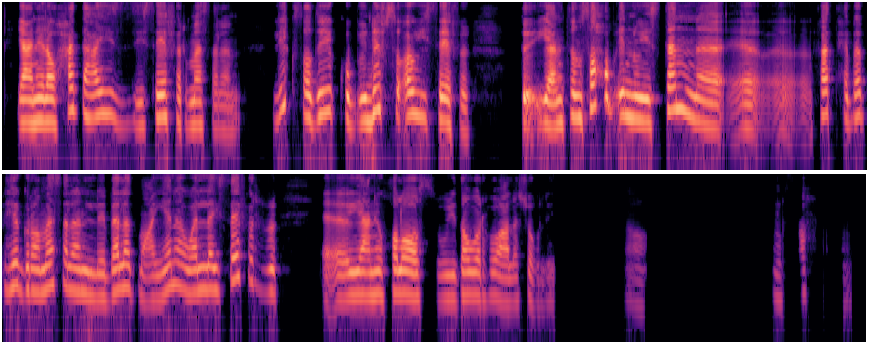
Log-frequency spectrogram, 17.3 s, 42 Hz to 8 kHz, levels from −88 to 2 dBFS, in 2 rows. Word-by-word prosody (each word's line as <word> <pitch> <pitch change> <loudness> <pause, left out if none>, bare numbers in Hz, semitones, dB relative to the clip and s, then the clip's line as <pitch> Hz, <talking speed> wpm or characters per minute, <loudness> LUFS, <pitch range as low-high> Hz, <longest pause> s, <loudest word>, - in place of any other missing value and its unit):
يعني 190 +1 +6
لو 195 0 +6
حد 270 +5 -1
عايز 220 -6 -2
يسافر 190 +1 -1
مثلًا، 175 -3 -6 0.3
ليك 310 - -5
صديق 230 +3 -1
وب 180 - 0
نفسه 230 +2 +2
أوي 235 -1 +2
يسافر، 190 -7 0 0.5
ت - - -33
يعني 190 - +3
تنصحه 235 - +3
بإنه 225 - +4
يستنّى 215 +4 +3
آآ، 170 -3 +2
آآ، 165 0 -9
فتح 240 -3 0
باب 225 +3 -3
هجرة 215 -3 -2
مثلًا 225 -2 -2
لبلد 195 +5 -2
معيّنة، 205 +10 -6
والّا 210 +2 -1
يسافر 225 -2 -5 0.5
أ 170 0 -5
أ - - -2
يعني 185 0 0
وخلاص، 190 -2 0
ويدوّر 180 +2 -4
هو 180 0 -9
على 155 -1 -3
شغل - - -16
يعني؟ 80 - -26 0.7
آه. - - -26 1.3
إمم، 170 - -22 0.2
صح، 195 - -22 0.3
اهم. - - -35
200 Hz, 140 wpm, -21 LUFS, 180-230 Hz, 1.3 s, يعني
